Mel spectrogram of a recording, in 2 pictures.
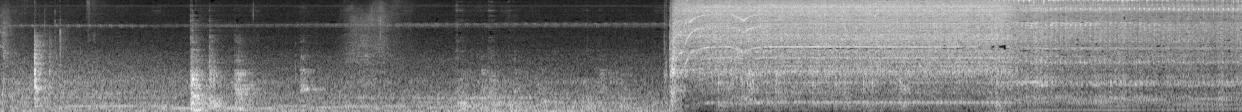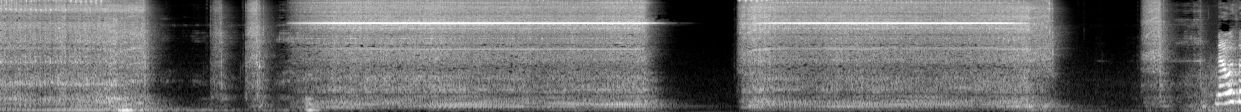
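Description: Cordless drill boring holes through a steel angle bar. After a few seconds of light handling, the drill runs steadily for about seven seconds, gives a few short bursts, then runs twice more with a steady high whine, stopping briefly between.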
